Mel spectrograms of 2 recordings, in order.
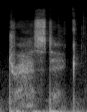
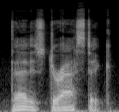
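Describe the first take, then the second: First: Breathy whispered echo of "Drastic"; hushed aside. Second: Said in the usual way. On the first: Real, not acted. Repeats word, then whispers it.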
